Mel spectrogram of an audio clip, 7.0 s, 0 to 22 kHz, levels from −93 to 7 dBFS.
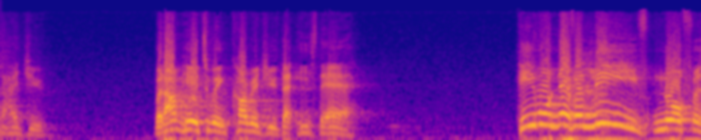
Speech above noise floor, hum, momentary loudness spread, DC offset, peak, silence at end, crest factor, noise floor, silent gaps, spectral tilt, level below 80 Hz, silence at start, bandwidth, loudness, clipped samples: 47 dB; none; 17 LU; under 0.1%; -4 dBFS; 0 s; 14 dB; -61 dBFS; none; -4.5 dB/octave; -42 dBFS; 0 s; 17 kHz; -14 LUFS; under 0.1%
